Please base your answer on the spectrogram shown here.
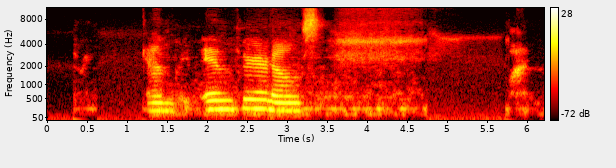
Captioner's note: inhales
